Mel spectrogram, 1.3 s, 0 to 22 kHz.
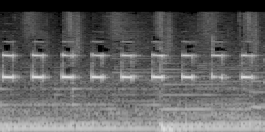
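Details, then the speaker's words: Propane detector in a 1989 Champion Ultra Star motor home beeping with quick high-pitched chirps, about six a second, nonstop, because it has not been reset and is waiting for a reset. "the reason it's beeping is because it says it hasn't been reset yet so what you have to do it's looking for for a reset"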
